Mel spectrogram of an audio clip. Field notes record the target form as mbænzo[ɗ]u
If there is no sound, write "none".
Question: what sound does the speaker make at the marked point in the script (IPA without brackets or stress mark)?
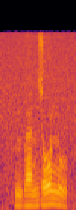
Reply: n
